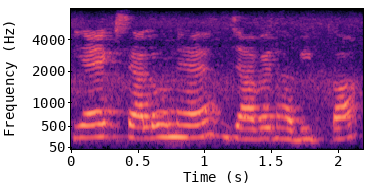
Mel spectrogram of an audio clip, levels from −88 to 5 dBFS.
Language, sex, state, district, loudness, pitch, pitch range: Hindi, female, Bihar, Gopalganj, -19 LUFS, 250 Hz, 230-265 Hz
